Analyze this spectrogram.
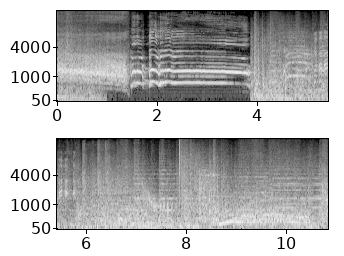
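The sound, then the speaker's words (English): A really large rooster in a farm hen house lets out a loud crow lasting a couple of seconds, followed by agitated clucking over a dense, noisy, roaring background. “Hey, what is that clucking sound coming from the hen house? It's a really large rooster.”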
